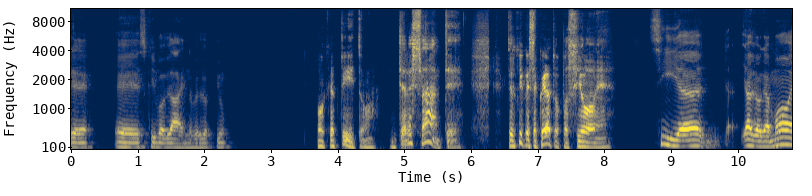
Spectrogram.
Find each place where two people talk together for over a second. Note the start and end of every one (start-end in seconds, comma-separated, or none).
none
